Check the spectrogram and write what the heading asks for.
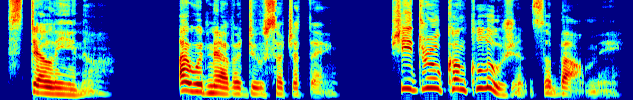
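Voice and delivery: smooth and amused, calming her; Matteo. Acted. Matteo reassures his girlfriend, smooth Italian-accented voice.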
